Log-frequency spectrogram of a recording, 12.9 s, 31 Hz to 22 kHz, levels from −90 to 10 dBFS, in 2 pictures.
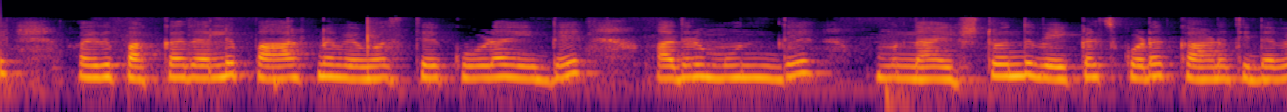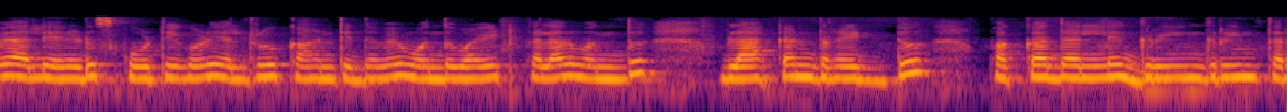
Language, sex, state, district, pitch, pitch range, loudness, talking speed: Kannada, female, Karnataka, Gulbarga, 235 Hz, 225-245 Hz, -17 LUFS, 140 wpm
